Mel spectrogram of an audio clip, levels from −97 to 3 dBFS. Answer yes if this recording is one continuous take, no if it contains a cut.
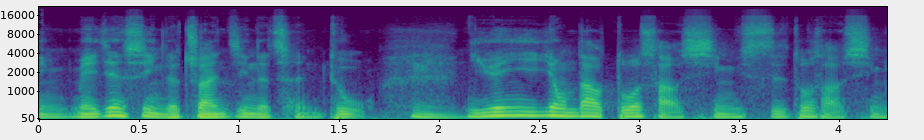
yes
